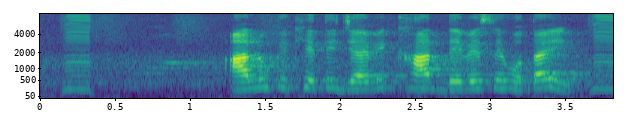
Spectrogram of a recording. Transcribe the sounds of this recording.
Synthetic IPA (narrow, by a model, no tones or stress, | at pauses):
a̰lukikʰet̪id͡ʒəjʋɪkʰːaːt̪̚d̪eʋeseɦot̪ai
